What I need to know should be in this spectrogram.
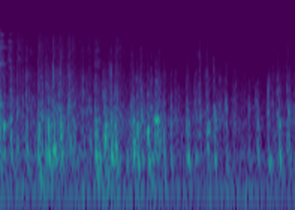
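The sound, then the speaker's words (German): A ridden horse's hooves galloping in pursuit in a quick, steady rhythm of dense thuds, moderately loud, running on without pause and with no voices. “Ich sprang auf das Pferd, das mir am nächsten stand, und folgte ihm.”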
